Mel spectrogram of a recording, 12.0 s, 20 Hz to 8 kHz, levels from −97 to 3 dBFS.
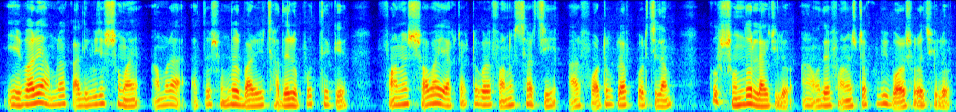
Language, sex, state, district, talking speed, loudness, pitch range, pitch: Bengali, male, West Bengal, North 24 Parganas, 155 wpm, -20 LUFS, 135-165 Hz, 150 Hz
